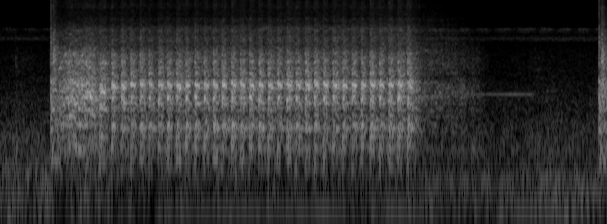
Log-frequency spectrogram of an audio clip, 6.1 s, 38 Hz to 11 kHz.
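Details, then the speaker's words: 2001 Ford Expedition 4.6L Triton V8 with a poorly reprogrammed Walmart spare chip key: even cranking, about 3.5 turns/s for roughly three seconds, with no firing, because the immobilizer does not recognize the key. "so as you can see there that's what this key that was supposed to be reprogrammed by Walmart and it obviously has not been"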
